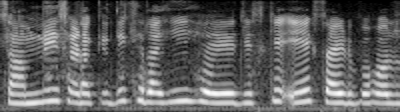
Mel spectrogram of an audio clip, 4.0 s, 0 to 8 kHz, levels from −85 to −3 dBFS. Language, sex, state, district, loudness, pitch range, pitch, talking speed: Hindi, female, Haryana, Charkhi Dadri, -14 LUFS, 250-300 Hz, 260 Hz, 150 wpm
